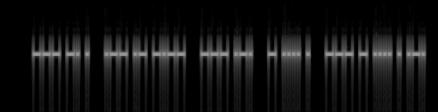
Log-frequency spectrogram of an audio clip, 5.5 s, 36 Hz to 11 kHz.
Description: Morse code, heard as a keyed tone, about 40 wpm, 700 Hz. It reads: ONE WAY OR THE OTHER
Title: Sets of 5 Words 40wpm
